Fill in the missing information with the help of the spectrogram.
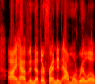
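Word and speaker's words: Amarillo: I have another friend in Amorillo or Amario. It's how it's supposed to be pronounced.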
